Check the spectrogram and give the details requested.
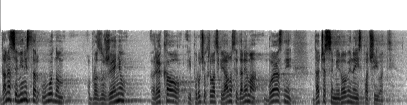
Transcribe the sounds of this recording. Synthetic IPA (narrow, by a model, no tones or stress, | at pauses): d̪anasje̞minist̪aɾuːʋod̪no̞m | o̞bɾazlˠo̞ʒe̞ːɲu | ɾe̞kao̞ipo̞ɾuːt͡ʃio̞xr̩ʋat̪sko̞jaːʋno̞st̪id̪ane̞ːmabo̞jaznid̪at͡ɕe̞se̞miɾo̞ʋine̞isplˠat͡ʃiːʋat̪ʰi̥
